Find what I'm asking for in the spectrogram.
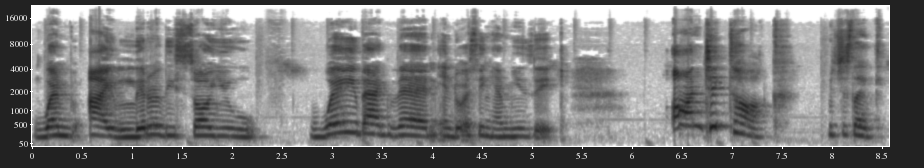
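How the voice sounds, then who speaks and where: A young woman hosting casual drama commentary, chatty, swearing freely and stacking filler words as she recaps. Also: lowish voice. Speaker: commentary host.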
